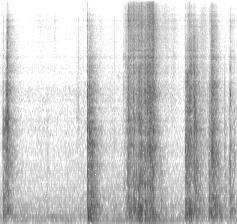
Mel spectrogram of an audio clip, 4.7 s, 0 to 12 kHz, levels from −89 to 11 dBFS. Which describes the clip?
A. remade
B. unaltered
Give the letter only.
A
